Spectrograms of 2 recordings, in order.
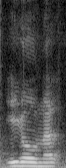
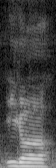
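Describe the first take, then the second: First: "Eagle" said as the bird, a slip for "eager"; misreading eager. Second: "eager" said right, the long "ee" with a hard g; corrected reading. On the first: Streamer misreads Diedrich's line, saying "Eagle" by mistake. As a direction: read "Eagle" wrongly, then break off "ne-". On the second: Streamer corrects the misread word, saying "eager" properly. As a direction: fix the slip and land "eager" properly. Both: Real, not acted.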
